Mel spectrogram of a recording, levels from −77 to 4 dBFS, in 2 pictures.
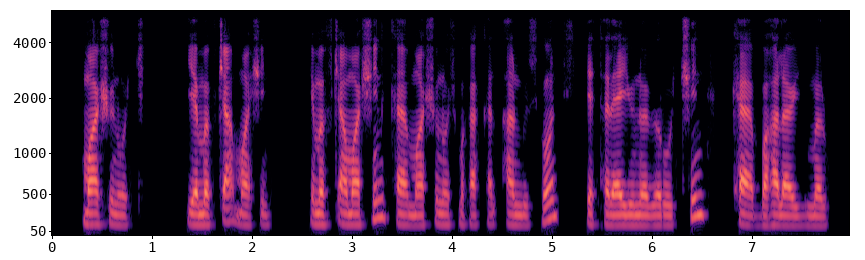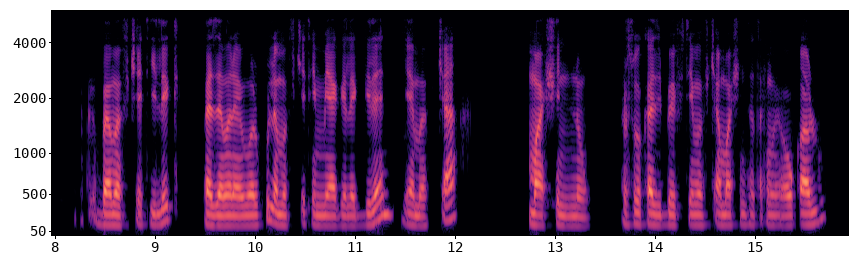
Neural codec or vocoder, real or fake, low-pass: none; real; 5.4 kHz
